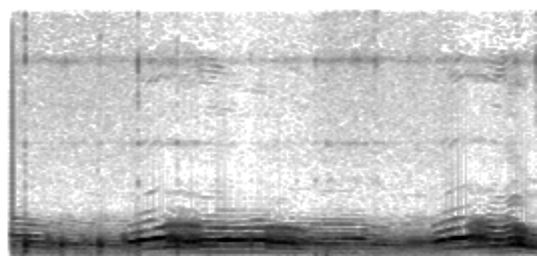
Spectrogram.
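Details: Cats fighting while walking along a wall near the Acropolis in Athens: long, drawn-out wavering yowls with rich overtones, rising and falling in pitch almost without a break, briefly dipping mid-clip, then swelling louder toward the end.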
